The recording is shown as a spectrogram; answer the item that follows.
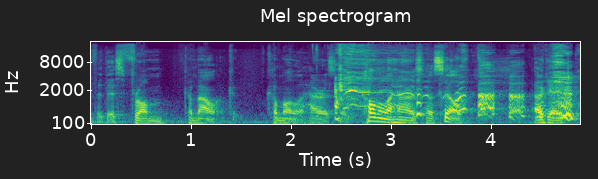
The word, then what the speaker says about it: Kamala: I think if you tell Trump, hey Trump, it's not Kamala, it's Kamala, he's probably not going to go for it, I don't think.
